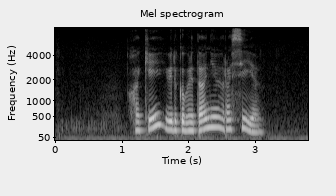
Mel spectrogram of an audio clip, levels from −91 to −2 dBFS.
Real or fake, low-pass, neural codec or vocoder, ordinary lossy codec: real; none; none; none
